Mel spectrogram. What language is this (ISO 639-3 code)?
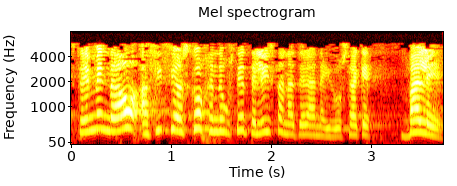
eus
